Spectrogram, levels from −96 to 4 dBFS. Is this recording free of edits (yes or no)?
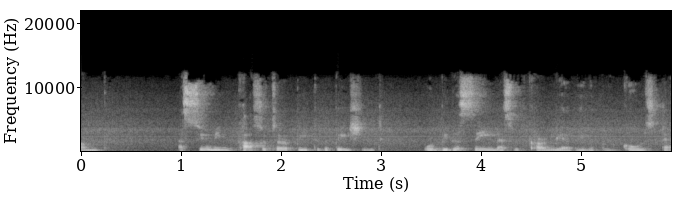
yes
